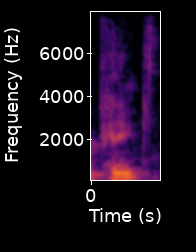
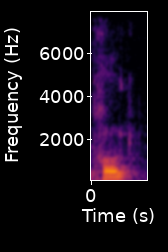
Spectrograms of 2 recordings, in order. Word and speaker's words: P_NK: think Tyler night and the first time you pronounce my name you said Punk like I don't blame you for thinking that but it's pink it's like the I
